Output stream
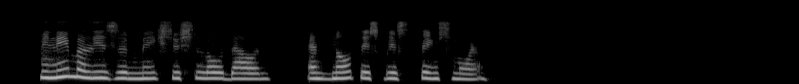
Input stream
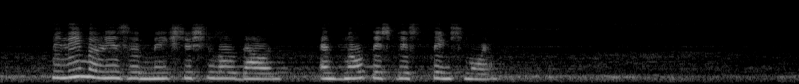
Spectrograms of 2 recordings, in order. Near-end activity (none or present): none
